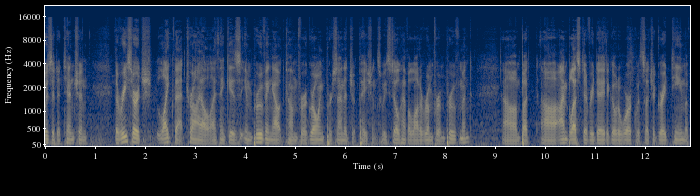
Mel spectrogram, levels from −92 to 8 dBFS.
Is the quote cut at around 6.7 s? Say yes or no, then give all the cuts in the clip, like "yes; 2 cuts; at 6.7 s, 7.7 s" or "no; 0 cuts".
no; 1 cut; at 1.3 s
